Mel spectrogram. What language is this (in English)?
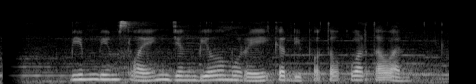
Sundanese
